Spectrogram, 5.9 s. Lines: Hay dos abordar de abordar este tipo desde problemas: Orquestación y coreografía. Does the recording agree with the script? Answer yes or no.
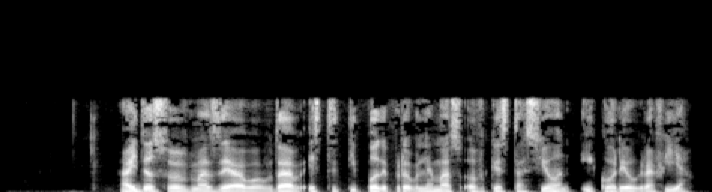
no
